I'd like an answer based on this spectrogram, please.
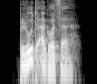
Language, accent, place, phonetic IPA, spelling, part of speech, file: German, Germany, Berlin, [ˈbluːtʔɛɐ̯ˌɡʊsə], Blutergusse, noun, De-Blutergusse.ogg
- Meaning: dative singular of Bluterguss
